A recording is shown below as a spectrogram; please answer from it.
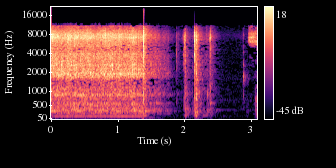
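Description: Food processor whirring steadily as it grinds oat groats, a loud continuous motor drone that cuts off abruptly, followed by a few short bursts of pulsing and clatter.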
